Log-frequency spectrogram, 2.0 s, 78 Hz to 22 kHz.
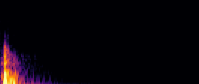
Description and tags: Door Knock - 46
Knocking, tapping, and hitting closed wooden door. Recorded on Zoom ZH1, denoised with iZotope RX.
knock, wooden, wood, bang, percussive, closed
